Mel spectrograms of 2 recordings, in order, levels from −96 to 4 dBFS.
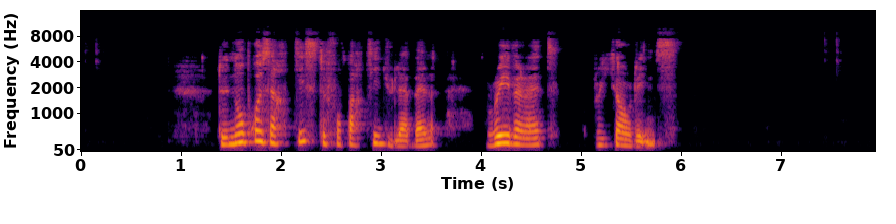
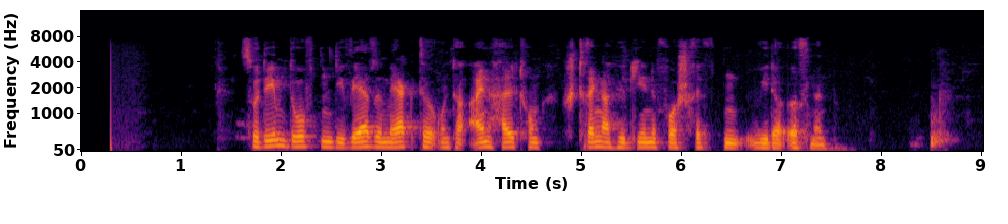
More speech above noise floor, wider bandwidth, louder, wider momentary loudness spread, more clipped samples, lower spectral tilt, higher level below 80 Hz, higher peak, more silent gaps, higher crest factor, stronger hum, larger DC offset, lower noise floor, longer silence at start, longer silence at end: first, over 66 dB vs 58 dB; first, 9.2 kHz vs 7.6 kHz; about the same, -25 LUFS vs -25 LUFS; first, 21 LU vs 12 LU; neither; second, -5.5 dB/octave vs -7.5 dB/octave; second, -74 dBFS vs -58 dBFS; about the same, -6 dBFS vs -6 dBFS; neither; about the same, 22 dB vs 20 dB; neither; neither; first, under -90 dBFS vs -82 dBFS; second, 1.35 s vs 1.6 s; first, 2 s vs 0.35 s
